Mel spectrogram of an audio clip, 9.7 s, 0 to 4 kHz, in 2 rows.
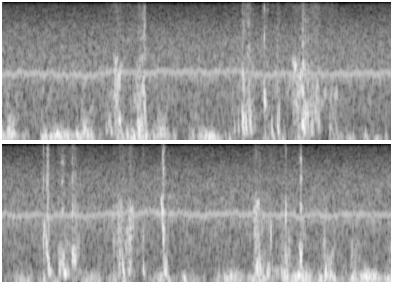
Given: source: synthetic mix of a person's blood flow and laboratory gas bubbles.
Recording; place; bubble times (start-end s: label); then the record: Doppler ultrasound of blood flow; precordium
1.28-1.85 s: bubbles
2.87-3.19 s: bubbles
3.24-3.51 s: bubbles
3.53-4.21 s: bubbles
5.34-5.51 s: bubbles
5.56-5.88 s: bubbles
6.24-6.68 s: bubbles
6.83-6.98 s: bubbles
8.00-8.48 s: bubbles
8.54-8.66 s: bubbles
From the record:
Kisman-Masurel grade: 233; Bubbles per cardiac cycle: several, 3 to 8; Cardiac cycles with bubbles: 50 to 99%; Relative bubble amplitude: loud (0.450 to 0.775); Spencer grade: 3 (all of the cardiac periods contain showers or single bubble signals, but not dominating or overriding the cardiac motion signals); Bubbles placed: anywhere in the cardiac cycle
